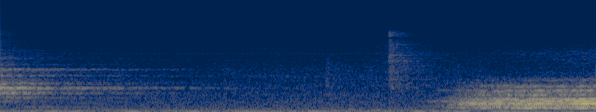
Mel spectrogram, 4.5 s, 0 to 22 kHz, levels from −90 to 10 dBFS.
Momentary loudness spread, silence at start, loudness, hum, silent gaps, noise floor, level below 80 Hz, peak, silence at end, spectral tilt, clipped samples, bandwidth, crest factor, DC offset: 28 LU; 0 s; -29 LUFS; none; none; -52 dBFS; -50 dBFS; -10 dBFS; 0 s; -10.5 dB/octave; under 0.1%; 6.8 kHz; 22 dB; under 0.1%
